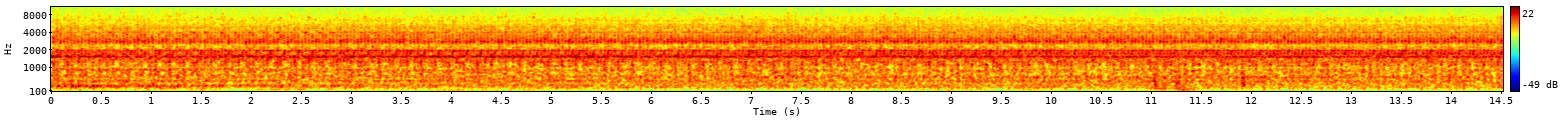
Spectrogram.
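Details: Vauxhall Corsa D 1.3 CDTI diesel after repair of loud auxiliary belt and tensioner vibration, with alternator pulley refitted: steady even idle clatter with no belt flutter or vibration.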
